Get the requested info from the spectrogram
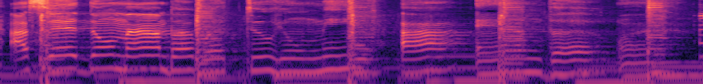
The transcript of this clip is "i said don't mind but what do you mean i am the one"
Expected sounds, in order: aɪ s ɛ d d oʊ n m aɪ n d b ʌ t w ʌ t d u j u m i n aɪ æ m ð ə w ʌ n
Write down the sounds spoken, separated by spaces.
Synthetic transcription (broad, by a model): aɪ s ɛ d d oʊ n m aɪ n b ʌ t w ʌ t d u j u m i aɪ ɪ m ð ə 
